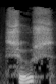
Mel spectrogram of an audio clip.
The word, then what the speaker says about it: Seuss: Mais c'est rapidement devenu pour tout le monde, tous ceux qui le lisaient, sous, parce que ça, ça doit rimer avec Juice.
